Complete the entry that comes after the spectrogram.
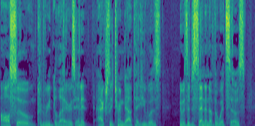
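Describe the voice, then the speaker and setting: A man with an American accent speaks in a normal speaking voice, pitched fairly low. His intonation is fairly even, and the background is quiet. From Ohio, Cincinnati. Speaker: church history editor. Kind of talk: interview.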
